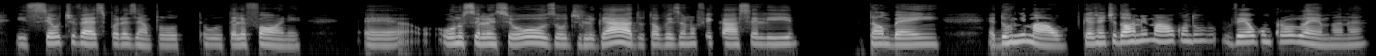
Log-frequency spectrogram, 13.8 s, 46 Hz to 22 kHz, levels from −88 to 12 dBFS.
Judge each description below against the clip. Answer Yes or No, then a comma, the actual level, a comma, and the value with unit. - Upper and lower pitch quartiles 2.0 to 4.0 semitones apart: Yes, average, 3.3 semitones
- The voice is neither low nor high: Yes, medium, 180 Hz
